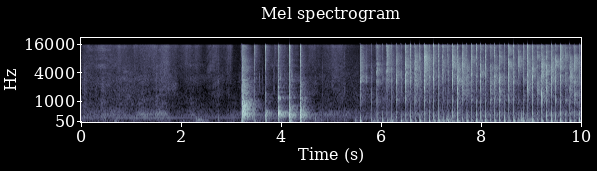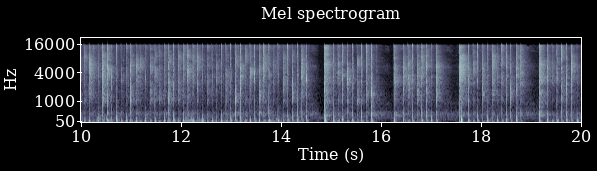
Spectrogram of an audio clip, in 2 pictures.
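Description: Hands striking a person's head and back during a massage: a few loud slaps about three seconds in, then a fast rapid-fire run of slaps and chops that stops briefly several times near the end.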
